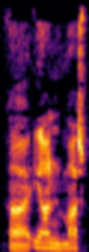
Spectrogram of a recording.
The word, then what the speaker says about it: Elon Musk: I think that's something that, Elon Musk, the fellow with Tesla.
